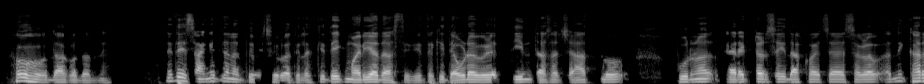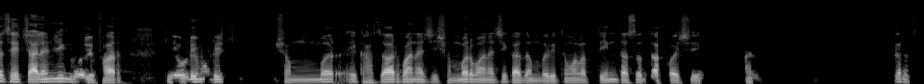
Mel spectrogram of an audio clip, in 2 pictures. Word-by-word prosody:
हो, 160 +1 +6
हो. 120 -5 +3
दाखवतात. 105 -2 -1
नाही 90 0 -12 0.6
नाही 155 - -3
ते 165 - +6
सांगितलं 135 +2 -1
ना 120 - +1
तुम्ही 110 -2 -5
सुरुवातीलाच 105 -1 -1
तिथे 125 +1 +2
एक 125 - -2
मर्यादा 110 -1 +6
असते. 100 +1 -5
तिथं 100 0 -5
की 115 - -2
तेवढ्या 105 +3 +5
वेळेत 110 +1 +5
3 115 -1 +1
तासाच्या 105 -1 -1
आत 105 - 0 0.2
तो 115 +1 +2 0.6
पूर्ण 125 +2 +3 0.2
कॅरेक्टर्सही 120 +2 +2
दाखवायचा 115 +1 0
आहे. 115 0 +2
सगळं 115 +1 0
आणि 140 +6 -5
खरंच 150 -1 +2
हे 125 - +4
चॅलेंजिंग 130 +4 +3
रोल 110 -1 +2
आहे. 105 - 0
फारकी 100 +2 -3
एवढी 115 +4 +3
मोठी 125 0 -2 0.6
100-1000 110 0 -1
पानाची 110 -2 -2
100 105 +3 -1
पानाची 105 0 -3
कादंबरी 95 0 -1
तुम्हाला 100 +1 -4
3 110 +3 -3
तासात 105 +1 -1
दाखवायची 95 -1 -2
आहे. 95 - -4 0.4
आणि - - -10 1.3
खरंच. - - -5
110 Hz, 155 wpm, -24 LUFS, 105-120 Hz, 1.3 s, हो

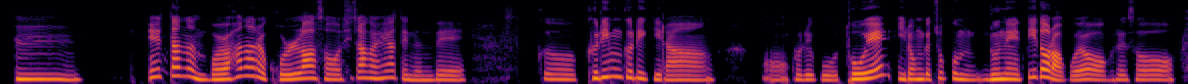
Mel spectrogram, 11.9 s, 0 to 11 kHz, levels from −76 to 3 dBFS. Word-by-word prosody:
음. 205 -2 +1 0.7
일단은 300 - +1
뭘 200 +1 +3
1 330 +8 0
를 265 -8 +1
골라서 205 +1 +1
시작을 240 +3 -1
해야 265 +2 -1
되는데 180 -3 -4 0.7
그 200 -4 -4
그림 290 +6 +1
그리기랑 190 -8 -2 0.5
어 175 - -10
그리고 185 -3 -4
도예 235 +11 +5
이런 205 -1 +2
게 205 - 0
쪼끔 205 -4 -2
눈에 205 +1 +5
띄더라고요. 190 - +2
그래서 185 0 -5
200 Hz, 225 characters per minute, -23 LUFS, 185-240 Hz, 0.7 s, 도예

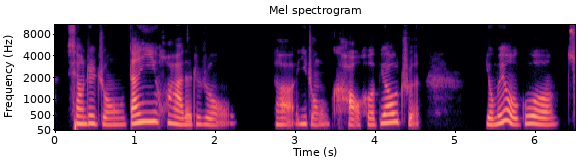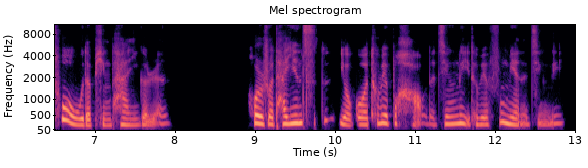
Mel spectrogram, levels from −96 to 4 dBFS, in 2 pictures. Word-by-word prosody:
像 235 -1 +2
这 245 +1 +2
种 205 -2 -4
单 255 +4 +7
一 300 0 +5
化 255 -7 +1
的 - - -2
这 220 - -7
种， 235 +4 -7 0.5
呃， 205 -1 -2
一 230 0 -3
种 200 +2 -8
考 190 -4 -2
核 195 - -5
标 260 +7 +4
准， - - -6 0.8
有 205 -2 +1
没 235 +5 +3
有 285 -10 +4
过 210 -2 +1
错 360 -6 +2
误 200 -4 +2
地 180 - +2
评 190 0 -9
判 195 +1 -5
一 - - -10
个 205 - -4
人？ 245 -1 -11 0.9
或 255 - +5
者 235 - +8
说 220 0 0
他 230 - -1
因 250 +2 +6
此 - - -9 0.3
有 215 -6 -1
过 205 -1 -1
特 245 - -6
别 255 - +4
不 245 +1 -7
好 245 - -7
的 220 -3 -15
经 225 +3 -2
历， 250 -1 0
特 - - -9
别 210 0 -3
负 285 +7 -6
面 215 -6 +1
的 245 - -9
经 245 +3 -13
历？ 245 0 -12
230 Hz, 230 characters per minute, -23 LUFS, 205-250 Hz, 0.9 s, 者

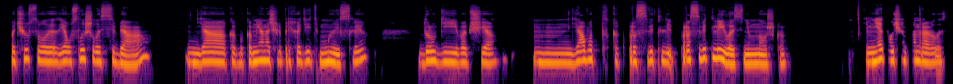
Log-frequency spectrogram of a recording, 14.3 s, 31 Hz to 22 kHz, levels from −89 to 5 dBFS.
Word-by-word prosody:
почувствовала, 190 -2 0
я 190 +2 +1
услышала 190 0 0
себя. 170 -3 -1 0.7
Н 175 -1 -1
я 185 0 +2
как 180 -3 -5
бы 170 - -6
ко 185 - -1
мне 195 +2 +4
начали 200 -2 0
приходить 190 -2 -4
мысли 180 +5 +1 0.8
другие 185 -1 +1
вообще. 175 0 -2 0.6
М, 170 -1 -1
я 190 +5 +2
вот 215 0 -3
как 175 -3 -11
просветли 190 -1 -2
просветлилась 215 - +3
немножко. 160 -1 +1 1.2
И - - 0
мне 190 +5 +6
это 215 -3 -2
очень 200 0 0
понравилось. 180 - 0
185 Hz, 115 wpm, -23 LUFS, 170-200 Hz, 1.2 s, мне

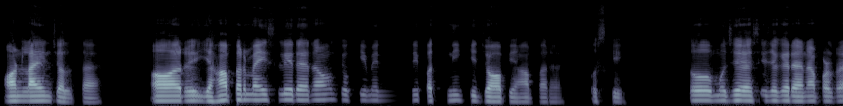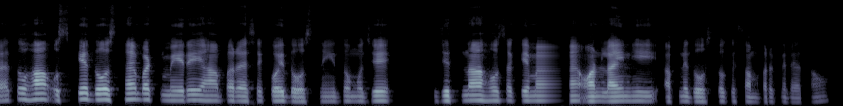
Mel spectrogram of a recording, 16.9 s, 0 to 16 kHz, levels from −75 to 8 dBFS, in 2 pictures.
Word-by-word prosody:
Online 130 0 +5
चलता 105 -4 -4
है 100 - -13 0.6
और 130 0 +8
यहाँ 130 +1 +4
पर 155 -1 +3
मैं 150 -1 +2
इसलिए 150 +1 -2
रह 150 -1 +1
रहा 150 +1 -3
हूँ, 155 +1 -5
क्योंकि 145 -1 -13
मेरी 130 0 -16
पत्नी 140 +2 -7
की 130 - -7
जॉब 115 -2 +3
यहाँ 110 -1 -5
पर 110 -1 -11
है 105 -1 -19 0.3
उसकी। 115 -2 -14 0.7
तो 140 0 +3
मुझे 135 +1 -1
ऐसी 135 0 -5
जगह 135 0 0
रहना 125 -1 +2
पड़ 125 0 -3
रहा 125 - -3
है, - - -4
तो 165 -1 -3
हाँ, 165 +1 +5
उसके 155 +4 -2
दोस्त 160 0 +2
हैं 165 0 +3
बट 165 0 +2
मेरे 140 +1 -1
यहाँ 135 -2 0
पर 130 -1 -1
ऐसे 125 +1 -4
कोई 130 0 0
दोस्त 115 -2 -4
नहीं 120 0 -11
है, 120 - -10
तो 125 +2 -9
मुझे 125 +1 -3 0.5
जितना 135 +1 +1
हो 135 - -2
सके 135 0 -5
मैं 130 0 -4
ऑनलाइन 125 0 +2
ही 125 -1 -5 0.2
अपने 120 +1 -8
दोस्तों 120 +1 -7
के 120 - -18
संपर्क 110 -1 -12
में 115 - -17
रहता 105 +1 -18
हूँ। 120 +2 -20
130 Hz, 205 wpm, -26 LUFS, 120-140 Hz, 0.7 s, और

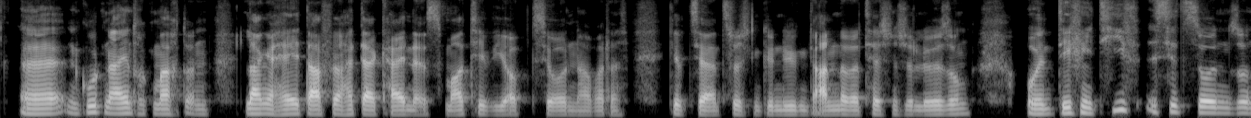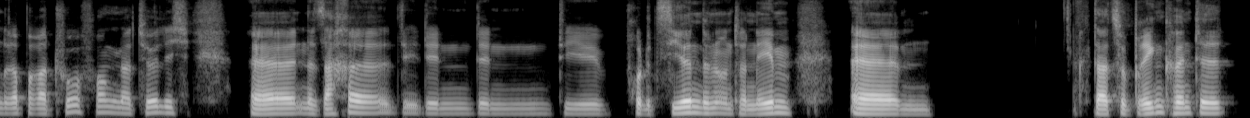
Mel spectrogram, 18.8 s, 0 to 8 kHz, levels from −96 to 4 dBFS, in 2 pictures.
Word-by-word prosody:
äh, 125 +1 +3
'n 130 - -9
guten 155 0 -2
Eindruck 130 -2 +1
macht 120 -1 0
und 115 -1 -9 0.3
lange 125 -1 +4
hält, 115 +2 0
dafür 115 +1 +4
hat 115 +1 -3
er 105 - +6
keine 105 -1 -1
Smart 105 +2 -3
TV-Optionen, 105 -1 -5
aber 95 +1 -7
das 95 -1 -13 0.3
gibt's - - -5
ja - - +3
inzwischen - - -7
genügend 105 0 -5
andere 105 0 +1
technische 110 0 -6
Lösung. 110 +3 -3 0.4
Und 120 0 -1
definitiv 150 +10 -2
ist 160 - -4
jetzt 160 -1 0
so 145 -1 +5
'n 140 -1 -3
so 135 +1 -5
'n 130 - -7
Reparaturfond 145 +4 -4
natürlich, 145 +2 -4 0.5
äh, 125 +1 +6
'ne 125 -2 -5
Sache, 135 - +1
die 70 -1 -9
den 125 -1 -8
den 120 -1 -10
die 120 -1 -7 0.2
produzierenden 135 -1 +3
Unternehmen, 130 +2 +2 0.4
ähm 115 -2 +5 1.2
dazu 115 -1 +5
bringen 130 +6 +3
könnte, 135 -1 +3
120 Hz, 145 wpm, -24 LUFS, 110-135 Hz, 1.2 s, er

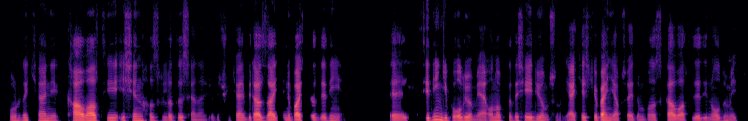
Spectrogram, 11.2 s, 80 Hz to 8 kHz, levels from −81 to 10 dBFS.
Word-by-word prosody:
buradaki, 150 +3 -6
hani, 145 0 -2
kahvaltıyı 125 +7 +6
eşin 135 +4 -2
hazırladığı 115 -2 -5
senaryoda 90 -5 -14
çünkü, 115 - -11
hani, 110 -2 -1
biraz 110 0 +4
daha 115 - +7
yeni 110 +1 -4
başladı 110 0 +3
dedin 110 +8 -3
ya. 115 -10 -8 0.7
Eee, 105 +1 -1 0.2
istediğin 185 +6 +1
gibi 150 -4 -1
oluyor 120 -2 +3
mu 90 - -11
ya? 85 0 -3
O 115 - -4
noktada 125 0 -4
şey 120 -1 0
diyor 125 -2 -2
musun, 100 - -15
ya - - 0
keşke 115 0 -4
ben 110 - +10
yapsaydım 95 -3 -5
bu 100 - -9
nasıl 100 - -8
kahvaltı 100 -2 +1
dediğin 100 +1 -4
oldu 100 0 -5
mu - - -10
hiç? - - -12
115 Hz, 190 wpm, -27 LUFS, 105-125 Hz, 0.7 s, ben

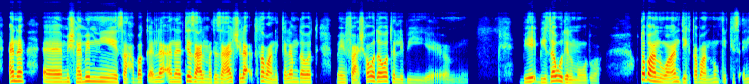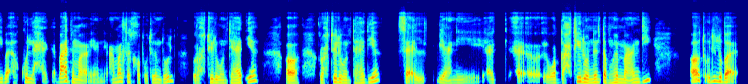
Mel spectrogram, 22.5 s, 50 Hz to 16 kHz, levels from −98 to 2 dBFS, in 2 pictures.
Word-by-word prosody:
أنا 195 -1 +8 0.3
آآ 165 0 +4
مش 165 -1 +1
هاممني 175 -2 +2
صاحبك 150 +3 -1
لأ 180 +1 +2
أنا 170 -1 +3
تزعل 180 -3 +6
ما 140 - -6
تزعلش 155 +3 +3
لأ 165 0 +5
طبعًا 150 -10 +4
الكلام 160 +5 -3
دوّة 160 0 +2 0.4
ما 150 - -5
ينفعش 140 +1 -1
هو 200 - +7
دوّة 185 0 +5
اللي 135 -3 -5
بي 125 -2 -13 1.3
بي 160 +6 +2
بيزوّد 185 +6 +3
الموضوع، 115 -5 -5 0.6
وطبعًا 245 -9 +9
وعندِك 150 +1 +2
طبعًا 155 -2 +1
ممكن 145 +2 -12
تسأليه 145 +1 -10
بقى - - -9
كُل 155 -3 -9
حاجة، - - -10
بعد - - 0
ما - - -6
يعني - - -18
عملتِ - - -8
الخطوتين 130 +5 -12
دول، 180 +9 -10 0.3
رُحتِ - - -10
له 135 -3 -6
وأنتِ 120 0 -12
هادية 165 - -5 0.4
آه، - - 0 0.3
رحتِ - - -9
له 150 -2 -3
وأنتِ 120 -4 -12
هادية 150 - -7 0.3
سألتِ 65 +1 -6 0.2
يعني 125 +4 -12
أك - - -9 0.3
آآ - - -9
وضّحتِ 135 +6 -6
له 165 -4 -1
إن 140 +1 -7
أنت 150 -1 -5
مهم 135 +2 -8
عندي، 150 - -7 0.6
آه، - - +2
تقُولي 195 -3 -9
له 185 - -2
بقى، - - -1
155 Hz, 160 wpm, -24 LUFS, 135-180 Hz, 1.3 s, وطبعًا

